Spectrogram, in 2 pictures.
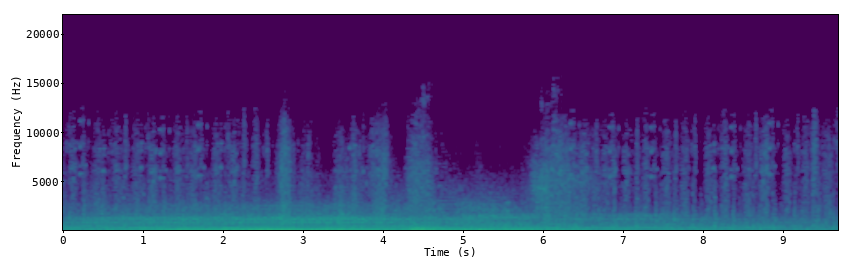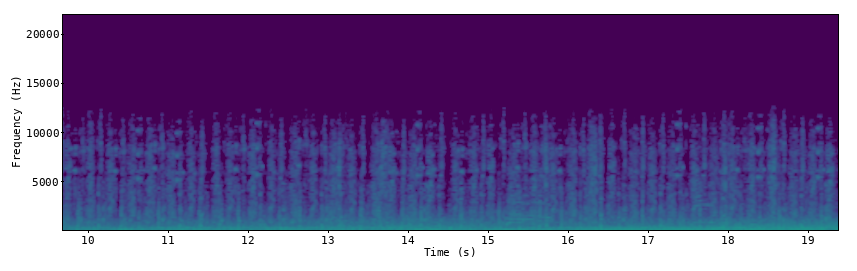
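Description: Quick footsteps slap on pavement as a figure runs.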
